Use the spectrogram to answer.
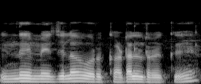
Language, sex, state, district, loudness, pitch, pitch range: Tamil, male, Tamil Nadu, Kanyakumari, -15 LUFS, 130 Hz, 120-140 Hz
